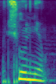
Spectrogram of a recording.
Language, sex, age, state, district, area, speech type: Sanskrit, female, 18-30, Kerala, Kottayam, rural, read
